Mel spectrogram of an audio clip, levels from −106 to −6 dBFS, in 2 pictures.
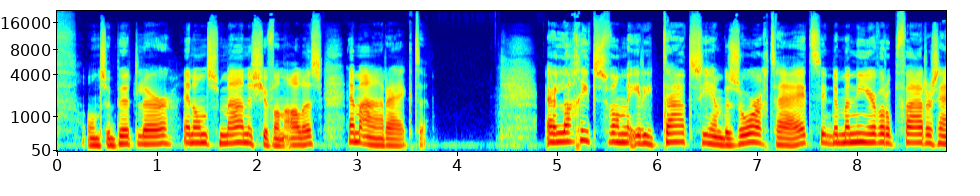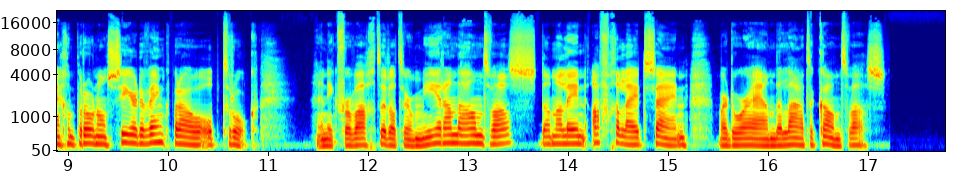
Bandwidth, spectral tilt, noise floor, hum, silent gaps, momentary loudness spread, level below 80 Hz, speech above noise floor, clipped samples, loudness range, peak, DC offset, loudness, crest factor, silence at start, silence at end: over 20 kHz; -5.5 dB/octave; -82 dBFS; none; none; 8 LU; -64 dBFS; 63 dB; under 0.1%; 3 LU; -4 dBFS; under 0.1%; -20 LUFS; 16 dB; 0 s; 0.65 s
